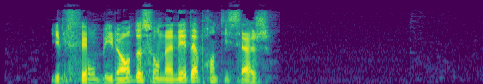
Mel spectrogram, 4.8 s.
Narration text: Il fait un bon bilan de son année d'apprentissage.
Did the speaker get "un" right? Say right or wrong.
wrong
